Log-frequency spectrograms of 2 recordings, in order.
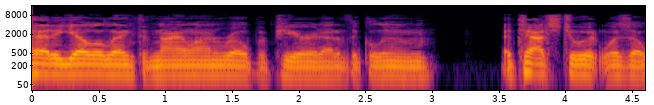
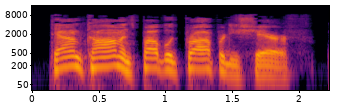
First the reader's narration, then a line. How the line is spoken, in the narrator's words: cried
